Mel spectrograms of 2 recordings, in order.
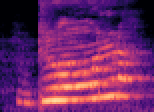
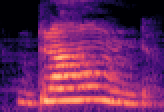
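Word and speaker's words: drown: Number 28, ड्रोन नहीं होता, ड्राउंड, ड्राउंड।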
